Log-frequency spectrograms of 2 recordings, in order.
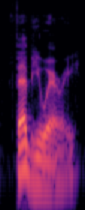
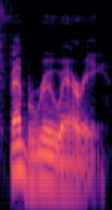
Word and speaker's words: February: Well, I thought the word the second month of the year was pronounced February, but it's February.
